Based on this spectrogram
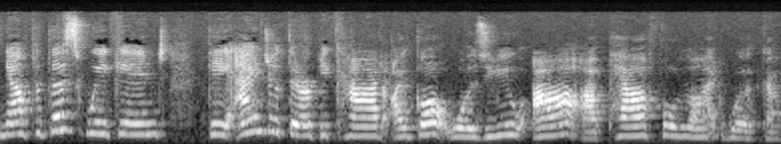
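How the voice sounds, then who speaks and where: Over noticeable background noise, a woman talks at a moderate pace in a high pitch with lively intonation. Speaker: psychic angel card reader. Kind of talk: angel card reading to camera.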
